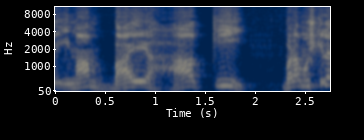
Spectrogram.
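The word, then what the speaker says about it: البيهقي: इमाम बैकी बैकी बैकी हम अक्सर लोग बैकी बोलते हैं। लेकिन मैं उनको गलत नहीं कहता। क्यों? हमारे माशरे में यही है। आप बताइए कि इमाम बाय हाकी बड़ा मुश्किल है प्रोनाउंस करना।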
